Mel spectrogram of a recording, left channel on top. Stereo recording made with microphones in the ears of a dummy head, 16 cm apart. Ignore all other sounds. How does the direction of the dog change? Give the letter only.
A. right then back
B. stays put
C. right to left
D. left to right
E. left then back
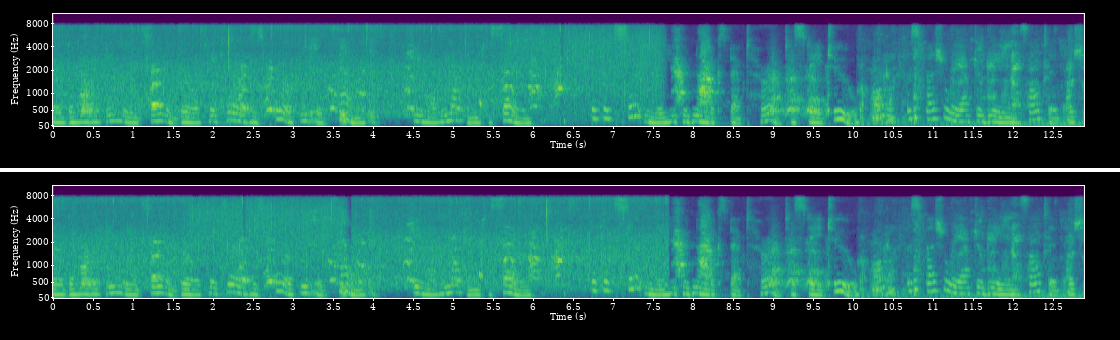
A.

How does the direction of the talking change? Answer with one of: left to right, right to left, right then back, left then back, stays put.
stays put.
